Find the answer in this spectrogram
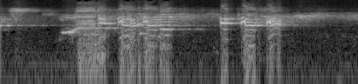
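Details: Rufous treepie giving harsh, metallic notes mixed with ringing whistles in quick, uneven bursts, with a fainter high whistle at the start; recorded in Thai national parks (Khao Yai, Doi Inthanon, Doi Suthep-Pui, Chae Son).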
